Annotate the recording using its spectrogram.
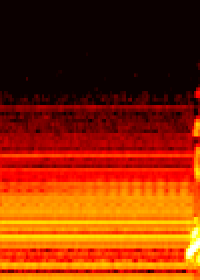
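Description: Steady electrical mains hum in the chamber's microphone feed: a constant buzz with many even overtones that does not change. A woman's voice starts right at the end.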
